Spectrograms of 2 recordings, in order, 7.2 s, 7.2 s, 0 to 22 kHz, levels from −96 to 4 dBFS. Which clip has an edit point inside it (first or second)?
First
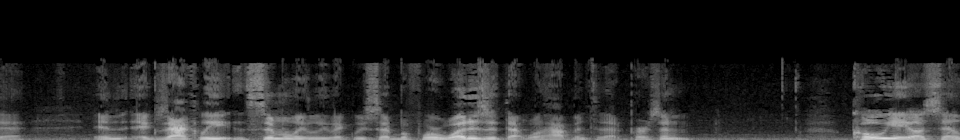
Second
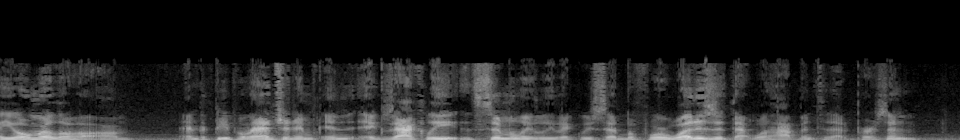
second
